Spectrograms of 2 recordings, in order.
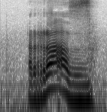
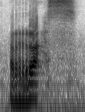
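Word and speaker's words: раз: Then the next one we've got raz versus ras. We see raz, since z is there at the end of the word, we'll pronounce it as ras.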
